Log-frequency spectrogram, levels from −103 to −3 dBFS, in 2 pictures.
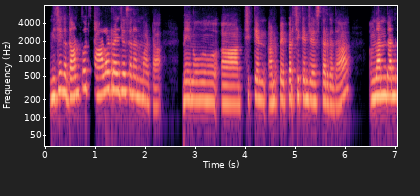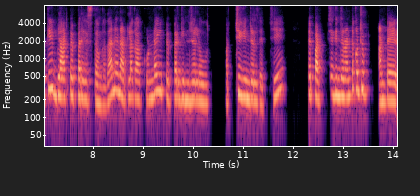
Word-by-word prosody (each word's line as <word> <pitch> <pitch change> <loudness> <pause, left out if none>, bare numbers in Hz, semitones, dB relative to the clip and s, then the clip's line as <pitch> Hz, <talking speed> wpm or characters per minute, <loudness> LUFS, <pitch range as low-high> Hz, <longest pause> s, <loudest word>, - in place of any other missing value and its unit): నిజంగా 265 +4 +3
దాంతో 255 +6 +2 0.2
చాలా 245 +4 +5
ట్రై 290 -1 +6
చేశాననమాట. 230 -9 -1 0.6
నేను 205 -1 -1 0.6
ఆహ్, 175 -1 +3
చికెన్ 215 -2 -2 0.2
అంటే 190 +2 -1
పెప్పర్ 210 +2 0
చికెన్ 215 -2 0
చేస్తారు 190 0 -1
కదా! 165 +1 -4 0.7
దాన్ 235 +1 +8
దానికి 235 +5 +3
బ్లాక్ 220 -2 +4
పెప్పర్ 230 -2 0
ఎస్తాం 200 -2 -4
కదా! 190 +6 -4
నేను 280 -4 +2
అట్లా 220 +1 -3
కాకుండా 205 +3 -3
ఈ - - -1
పెప్పర్ 210 0 -2
గింజలు, 200 -1 -2 0.5
పచ్చి 190 +6 -4
గింజలు 205 -3 0
తెచ్చి 170 +8 -7 0.6
అంటే 250 - -2
పచ్చిగింజలంటే 230 +2 +1
కొంచెం 295 0 +2 0.3
అంటే 190 +1 0
215 Hz, 135 wpm, -23 LUFS, 200-235 Hz, 0.7 s, దాన్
